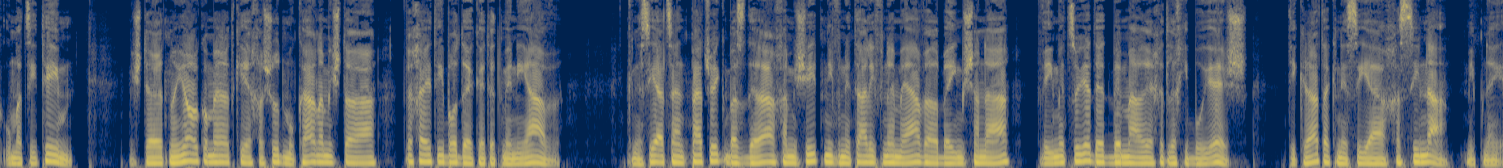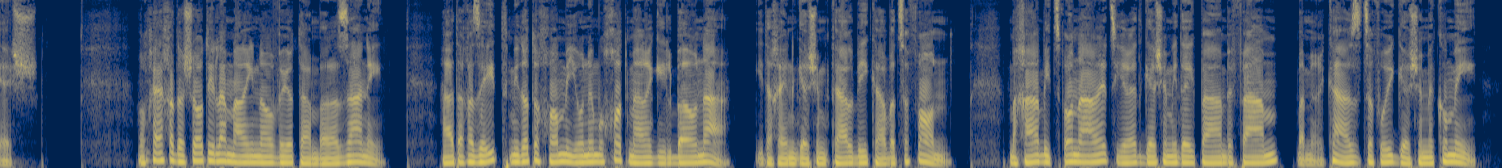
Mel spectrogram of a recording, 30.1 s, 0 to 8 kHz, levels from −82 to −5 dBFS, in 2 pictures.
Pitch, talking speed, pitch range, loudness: 105 Hz, 125 wpm, 95-115 Hz, -20 LUFS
